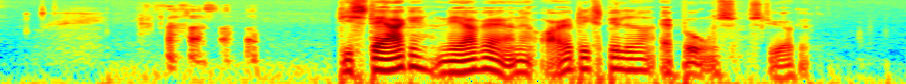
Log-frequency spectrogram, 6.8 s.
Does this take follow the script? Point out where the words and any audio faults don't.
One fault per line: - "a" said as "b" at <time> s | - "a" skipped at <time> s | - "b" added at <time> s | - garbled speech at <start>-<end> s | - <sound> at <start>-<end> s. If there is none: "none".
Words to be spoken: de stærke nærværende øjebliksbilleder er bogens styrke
- laugh at 1.0-2.0 s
